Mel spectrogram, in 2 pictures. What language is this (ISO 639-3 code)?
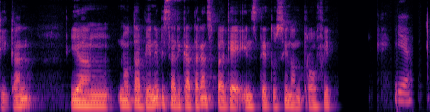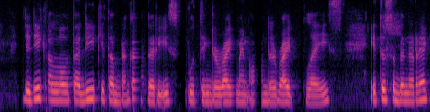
ind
